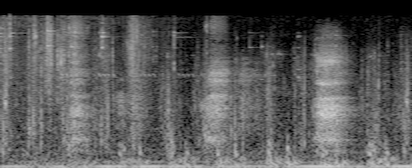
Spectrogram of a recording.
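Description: Footsteps crunch on a stone path.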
